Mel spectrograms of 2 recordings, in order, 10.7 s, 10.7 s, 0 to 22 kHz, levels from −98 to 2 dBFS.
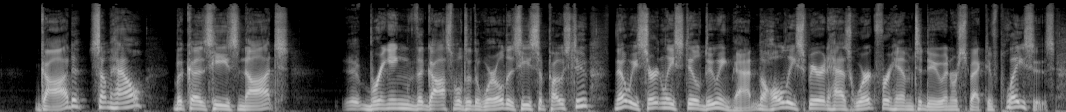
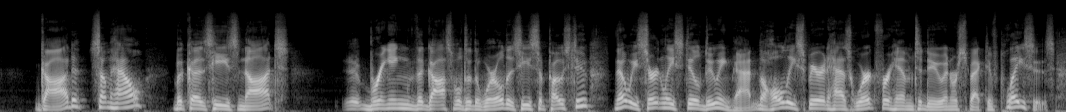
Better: first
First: none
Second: muffled; slightly; fading above 2.5 kHz

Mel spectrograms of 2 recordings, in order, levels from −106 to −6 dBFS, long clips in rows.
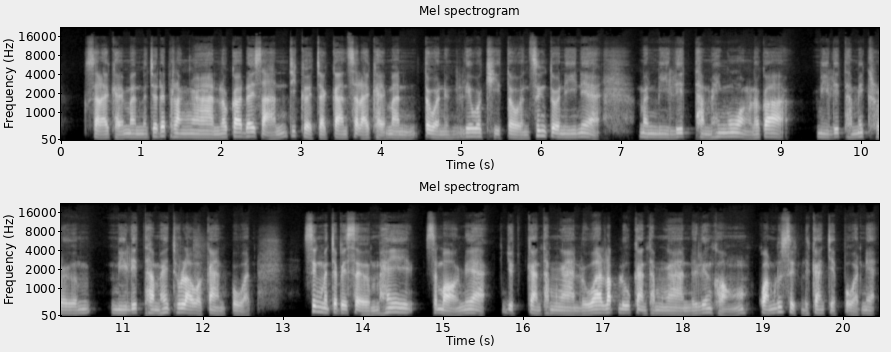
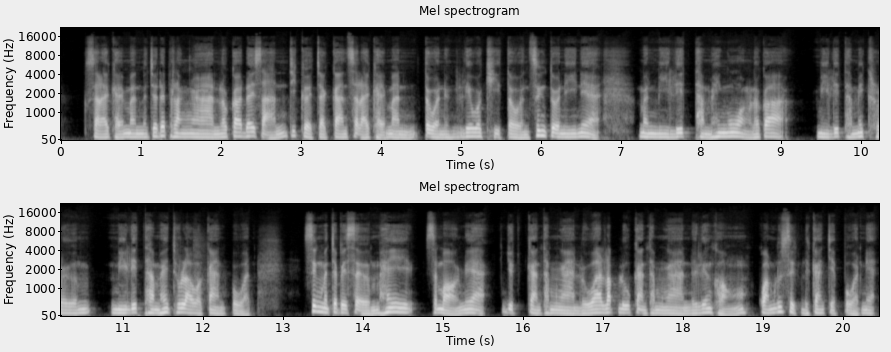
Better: second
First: thin; very; fading below 600 Hz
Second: none

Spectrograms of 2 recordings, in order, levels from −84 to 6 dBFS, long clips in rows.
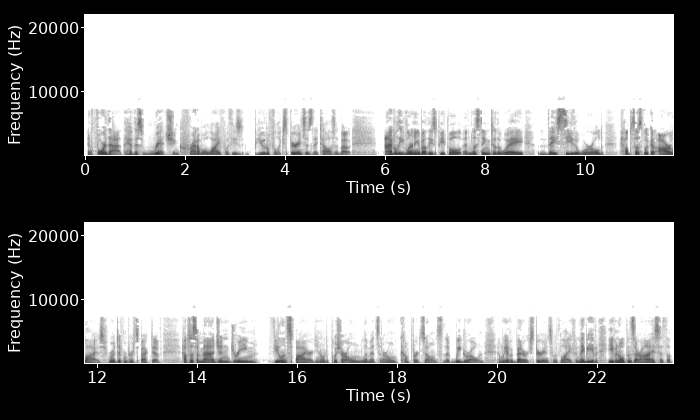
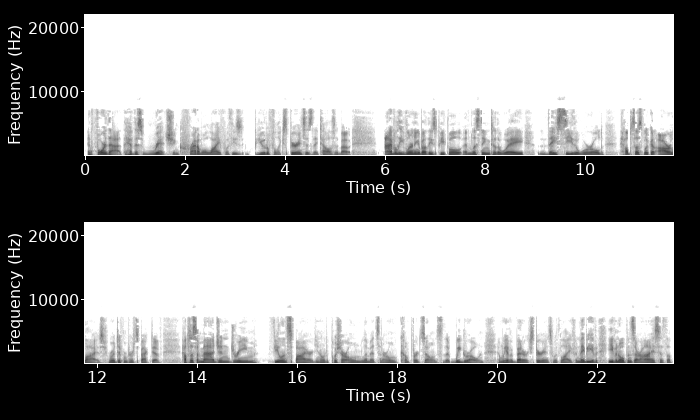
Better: neither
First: garbled, watery; slightly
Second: garbled, watery; slightly

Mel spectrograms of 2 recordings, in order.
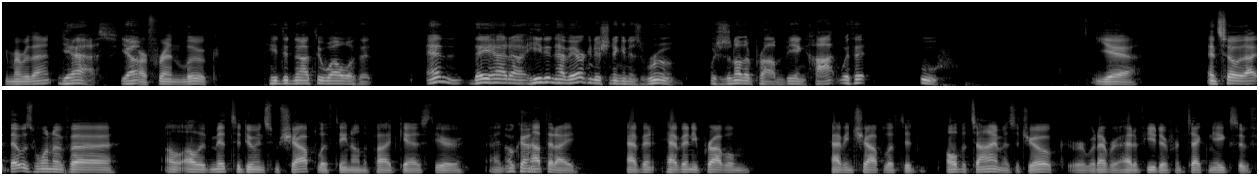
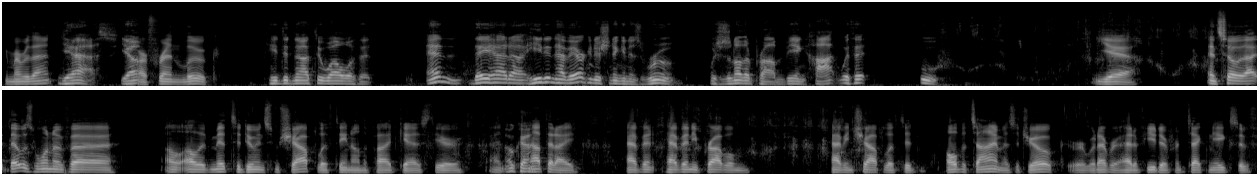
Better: first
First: none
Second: household noises; faint; throughout; 25 dB below the speech

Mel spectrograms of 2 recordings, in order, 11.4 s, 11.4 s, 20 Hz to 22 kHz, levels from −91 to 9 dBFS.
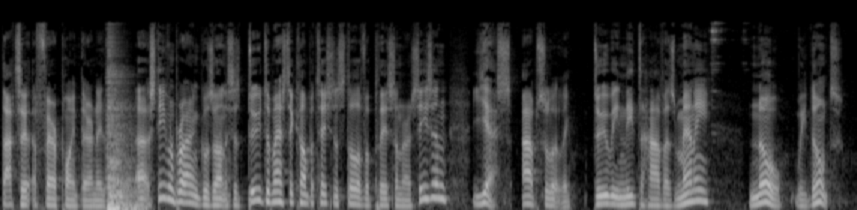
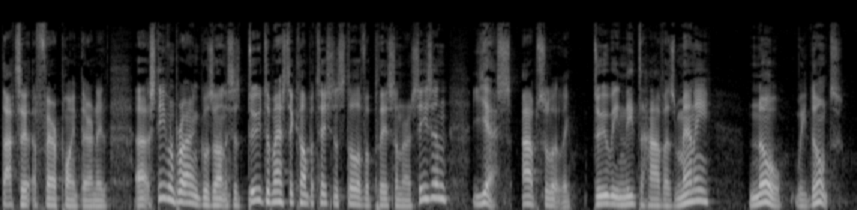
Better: second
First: door banging; loud; at 1.5 s; peak 4 dB above the speech // jangling keys; faint; at 9.5 s; peak 15 dB below the speech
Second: none

